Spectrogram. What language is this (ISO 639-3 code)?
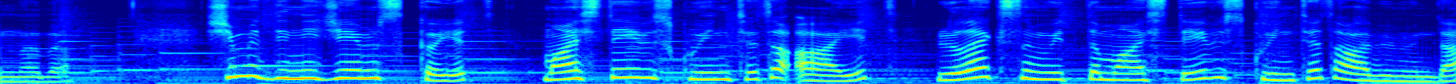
tur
